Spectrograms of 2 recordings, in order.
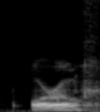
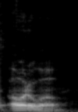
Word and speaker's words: Oruo: Yes, I will be honest with all of you listeners that I was... saying it wrong. – Yeah. – As I was preparing for this, I was calling him Oro. – Yeah. – But it's not. – I've just always known him as Oro. – It's Oruo. So remember that.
